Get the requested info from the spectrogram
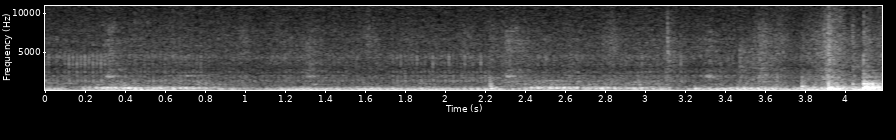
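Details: A soft, low purr from Figaro, a pet cat playing with his beloved toy mouse, rises and falls in even breathing cycles under a faint hiss, ending with a brief louder scuff.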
